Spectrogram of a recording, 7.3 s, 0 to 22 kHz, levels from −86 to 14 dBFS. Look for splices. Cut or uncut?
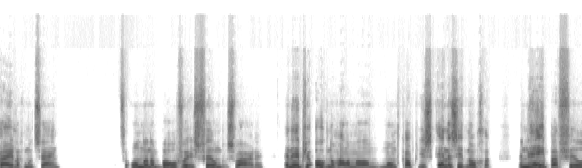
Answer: uncut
